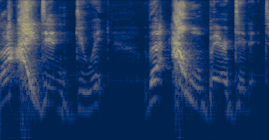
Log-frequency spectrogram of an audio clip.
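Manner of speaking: loud, swooping, sing-song kobold creature voice. Running the game, the narrator voices a woken kobold being questioned; kobold voice. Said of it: "And the Kobold says".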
